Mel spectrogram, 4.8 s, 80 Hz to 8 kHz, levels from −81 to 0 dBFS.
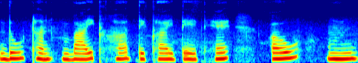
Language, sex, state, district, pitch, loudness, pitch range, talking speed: Chhattisgarhi, female, Chhattisgarh, Jashpur, 230 Hz, -14 LUFS, 220-235 Hz, 90 wpm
